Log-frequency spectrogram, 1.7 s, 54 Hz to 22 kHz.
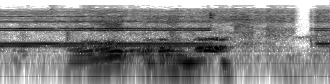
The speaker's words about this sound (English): Uh-oh, that sounds like a weather alert. It is. Tornado warning. Yes. Tornado's here at 4:30.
